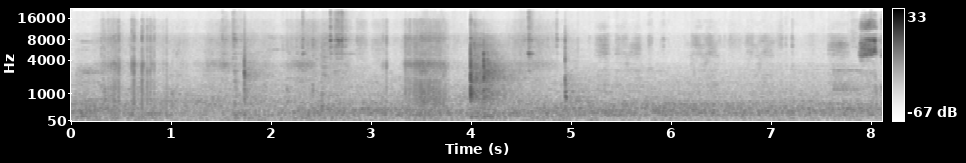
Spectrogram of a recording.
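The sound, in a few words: pen writing on paper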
